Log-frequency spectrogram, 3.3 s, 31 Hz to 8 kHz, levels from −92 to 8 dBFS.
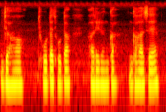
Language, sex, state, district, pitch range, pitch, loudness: Hindi, male, Uttar Pradesh, Shamli, 125-130 Hz, 125 Hz, -20 LUFS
